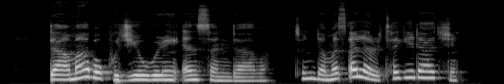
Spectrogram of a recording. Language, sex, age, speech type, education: Hausa, female, 15-29, read, secondary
